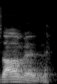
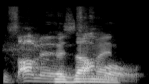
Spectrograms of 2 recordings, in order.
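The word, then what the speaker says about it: Xaman: I know it rhymes with ramen. It was Zamen. Zamen.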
